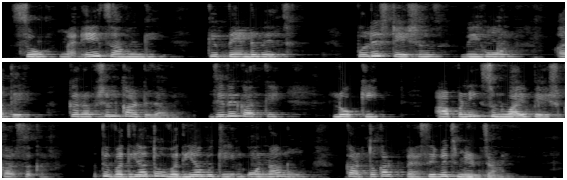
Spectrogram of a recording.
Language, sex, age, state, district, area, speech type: Punjabi, female, 18-30, Punjab, Tarn Taran, rural, spontaneous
